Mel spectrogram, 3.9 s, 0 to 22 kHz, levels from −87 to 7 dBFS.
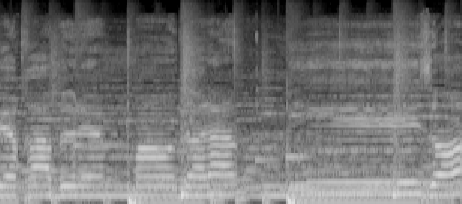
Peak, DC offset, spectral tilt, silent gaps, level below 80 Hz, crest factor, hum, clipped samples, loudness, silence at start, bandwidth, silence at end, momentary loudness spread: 0 dBFS; under 0.1%; -5 dB/octave; none; -22 dBFS; 12 dB; none; under 0.1%; -13 LUFS; 0 s; over 20 kHz; 0 s; 4 LU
